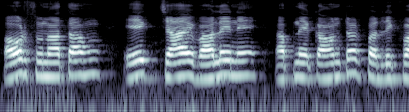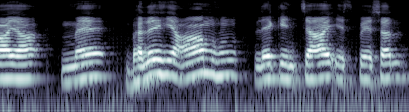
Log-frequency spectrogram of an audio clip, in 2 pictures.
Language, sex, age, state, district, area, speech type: Urdu, male, 18-30, Bihar, Purnia, rural, spontaneous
